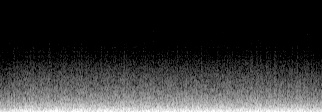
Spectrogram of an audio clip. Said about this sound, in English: And my favorite here is a red noise. Let me isolate the red noise and play it a little loud so you can hear just how much of a thunderstorm this sounds like.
